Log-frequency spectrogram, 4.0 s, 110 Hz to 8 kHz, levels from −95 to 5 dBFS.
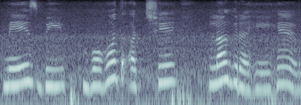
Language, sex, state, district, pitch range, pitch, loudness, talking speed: Hindi, female, Punjab, Fazilka, 205-260 Hz, 235 Hz, -17 LUFS, 105 wpm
